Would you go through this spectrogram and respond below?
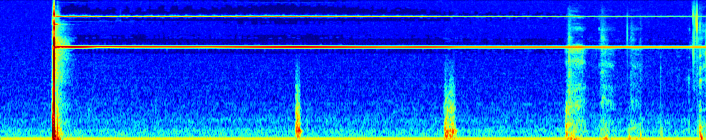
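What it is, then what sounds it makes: Genuine gold coin ringing. A Gold Eagle bullion coin is struck once with a soft stack stick, giving a sharp ping. It rings with a clear high tone plus a fainter overtone higher up, sustaining for over six seconds until the clip ends. The long, steady ring is the resonance expected of a genuine gold coin.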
